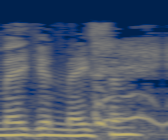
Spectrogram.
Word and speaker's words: Megan Mason: Is it pronounced Megan Mason? Yes, It's a beautiful name and a beautiful Megan girl.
